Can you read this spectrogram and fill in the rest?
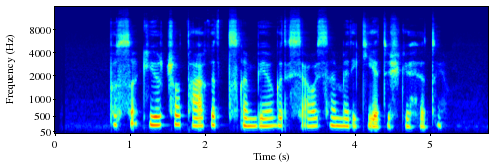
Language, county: Lithuanian, Kaunas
